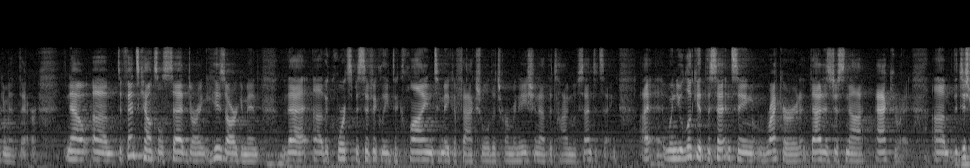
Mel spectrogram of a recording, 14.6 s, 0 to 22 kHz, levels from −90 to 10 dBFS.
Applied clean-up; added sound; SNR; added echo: none; none; none; none.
